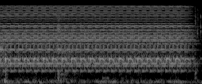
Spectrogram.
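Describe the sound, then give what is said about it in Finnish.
A mobile phone ringtone sounds loud, a steady bright electronic tone holding for about two seconds before it cuts off abruptly as its owner rejects the call. No voices. “Jaha, täällähän soi puhelin meikäläisen, mutta mähän lyön sille luurin korvaa.”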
